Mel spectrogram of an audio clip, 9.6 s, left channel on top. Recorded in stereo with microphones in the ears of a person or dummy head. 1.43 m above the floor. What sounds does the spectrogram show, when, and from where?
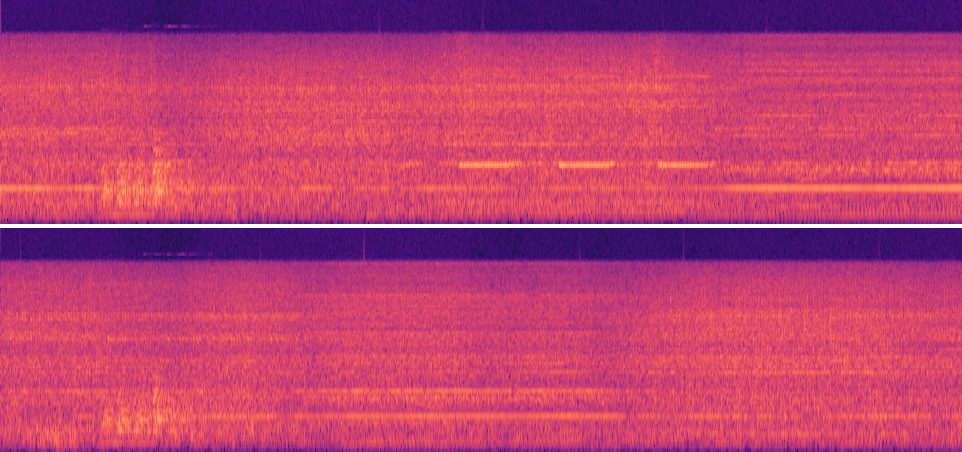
1.0 s knocking: 20° left (ahead or behind), 3 m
